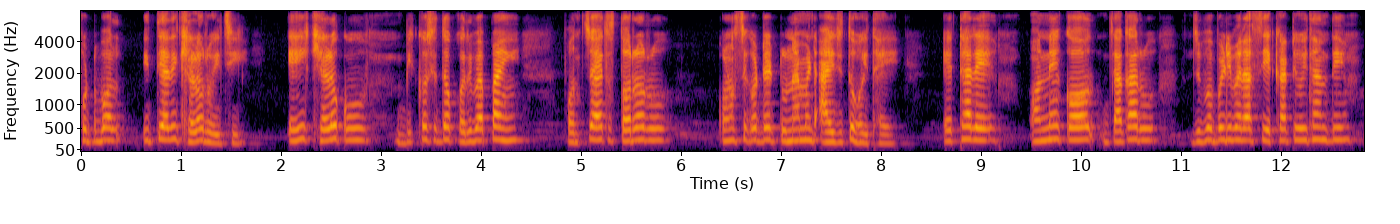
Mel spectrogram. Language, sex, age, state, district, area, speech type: Odia, female, 45-60, Odisha, Kandhamal, rural, spontaneous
